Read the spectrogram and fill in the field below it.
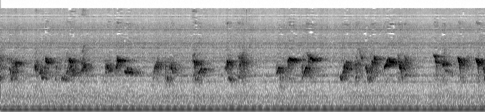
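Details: Sooty-headed bulbul singing a training or lure song: short bubbly phrases of two to four chirping notes, repeated roughly every half second without pause, over a faint steady low hum.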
